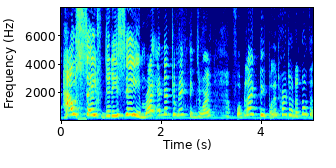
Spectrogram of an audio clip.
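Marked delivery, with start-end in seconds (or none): none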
